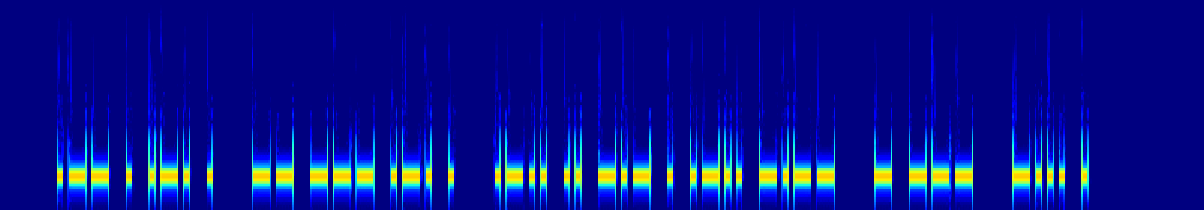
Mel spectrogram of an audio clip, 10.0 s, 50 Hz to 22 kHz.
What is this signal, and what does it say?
Morse code, heard as a keyed tone, about 25 wpm, 700 Hz. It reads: WERE MORE LIKELY TO BE
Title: Sets of 5 Words Encore2 25wpm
